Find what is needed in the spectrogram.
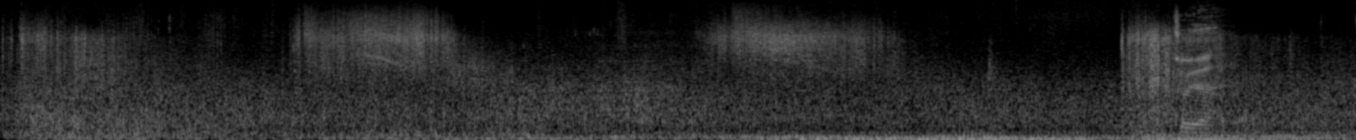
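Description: Deep, continuous rumbling of an erupting volcano. It starts abruptly and builds louder, and higher gusts of wind hiss over it twice.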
